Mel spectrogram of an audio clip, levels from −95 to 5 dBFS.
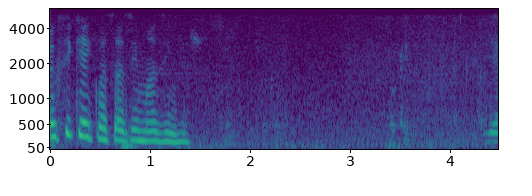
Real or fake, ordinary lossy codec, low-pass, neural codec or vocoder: real; none; 5.4 kHz; none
